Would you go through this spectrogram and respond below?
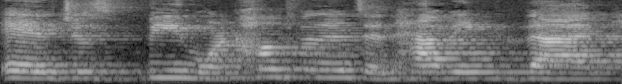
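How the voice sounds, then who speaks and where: Woman, highish voice, effusive motivational chat, heavily reverberant room. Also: steady tone, unhurried, fairly bright tone. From Colombia. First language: Spanish. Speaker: interview guest, pageant director. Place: echoey indoor clothing shop. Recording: very echoey hall-like room.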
